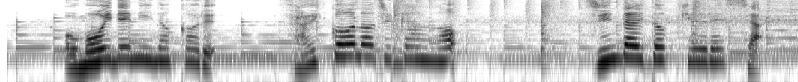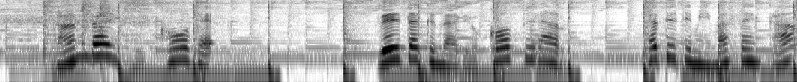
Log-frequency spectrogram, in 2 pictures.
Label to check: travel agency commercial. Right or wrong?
Right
